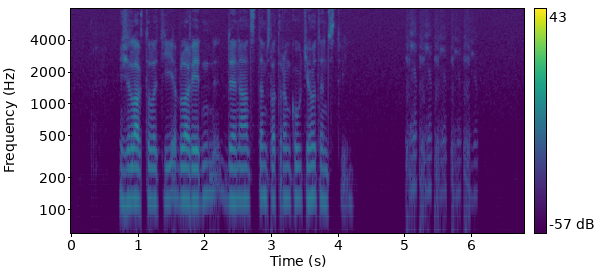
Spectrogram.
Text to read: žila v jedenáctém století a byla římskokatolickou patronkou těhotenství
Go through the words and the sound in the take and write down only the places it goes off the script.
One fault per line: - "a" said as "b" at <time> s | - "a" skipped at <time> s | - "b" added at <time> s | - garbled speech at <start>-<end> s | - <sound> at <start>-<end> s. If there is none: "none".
- "jedenáctém" skipped at 1.1 s
- "římskokatolickou" said as "jedenáctém" at 1.8 s
- laugh at 5.0-6.1 s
